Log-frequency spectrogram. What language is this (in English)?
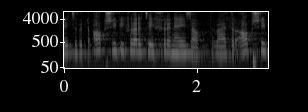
Swiss German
